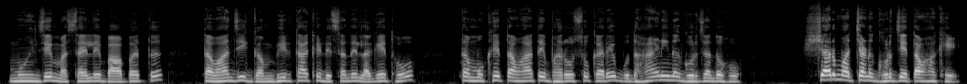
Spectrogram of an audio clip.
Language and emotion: Sindhi, disgusted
